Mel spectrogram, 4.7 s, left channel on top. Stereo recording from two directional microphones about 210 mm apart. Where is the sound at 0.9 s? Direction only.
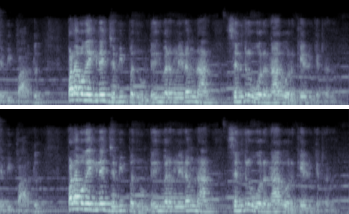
10° left (ahead or behind).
